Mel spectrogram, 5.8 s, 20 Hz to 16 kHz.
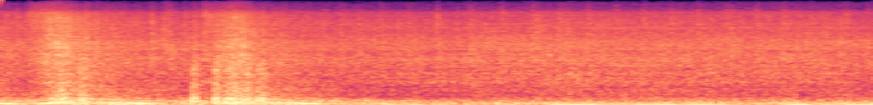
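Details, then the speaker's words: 1967 Ford Galaxie 500, 289 Ford V8, end of the 30-minute break-in: low, slightly uneven idle lope with two rev blips early; a good sounding engine, but owner thinks the carburetor and probably the timing need fine tuning. "It's a pretty good sounding engine. Probably the carburetor needs fine tuning, and probably the timing as well."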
